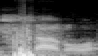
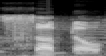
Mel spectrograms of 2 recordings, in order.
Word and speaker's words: subtle: you know that's really subtle right there I always wonder why you didn't pronounce the b in subtle I always pronounced it subdo for a while it's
